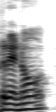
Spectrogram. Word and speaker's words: Renau: arte española que es Josep Renau, pero se pronuncia Renault, era de origen valenciano.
